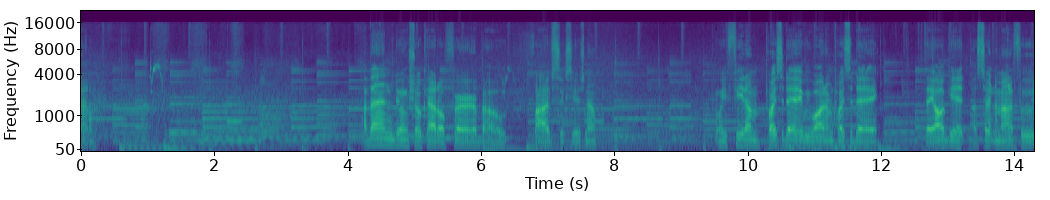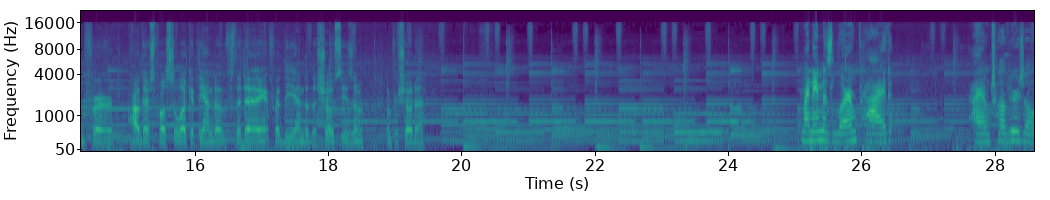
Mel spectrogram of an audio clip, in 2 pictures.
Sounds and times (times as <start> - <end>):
Music: 0.0 - 28.6
Speech: 12.7 - 19.5, 25.1 - 26.5, 27.6 - 28.6.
